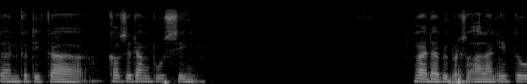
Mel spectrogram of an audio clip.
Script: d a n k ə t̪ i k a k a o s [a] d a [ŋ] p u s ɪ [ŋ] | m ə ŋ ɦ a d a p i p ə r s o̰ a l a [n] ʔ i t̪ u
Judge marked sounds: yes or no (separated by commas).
no, yes, yes, yes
